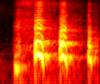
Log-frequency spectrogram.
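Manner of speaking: a quick, high giggle; high burst of laughter. Real, not acted. Teacher laughing after teasing herself in the live chat. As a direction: laugh at your own joke. Laughs at her own joke.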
